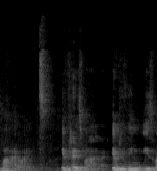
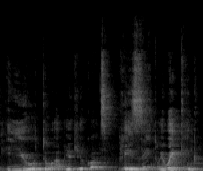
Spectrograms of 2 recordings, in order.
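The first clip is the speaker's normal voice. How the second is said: high, louder teasing prod, slow; impatient prodding; 10 semitones higher, 4 dB louder, slower than usual. Retold or imitated. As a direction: push him to present. Teacher prodding stuck pupil.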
